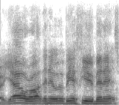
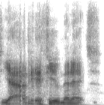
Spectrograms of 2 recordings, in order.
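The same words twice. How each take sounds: First: Higher, raised cook's voice; grudging back-room cook. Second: Orc barkeep to customer. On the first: Half-elf cook giving in from the back room, grudging and high. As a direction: answer grudgingly in a raised pitch. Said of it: "you hear this voice go". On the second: Orc barkeep turning back to the customer, casual. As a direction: back to conversational pitch. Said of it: "turns back to you and Orky says". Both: Acted.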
